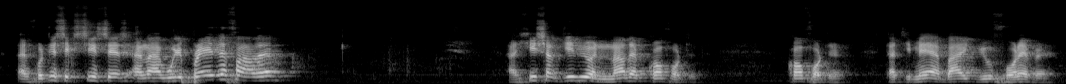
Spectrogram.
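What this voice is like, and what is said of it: Greek accent. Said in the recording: “I'm also Greek, I have an accent”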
